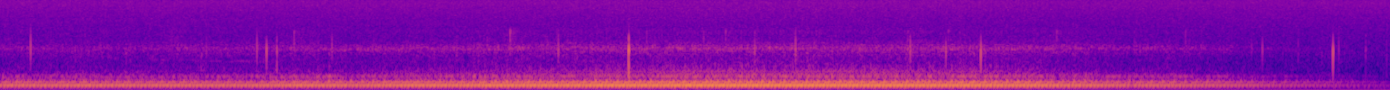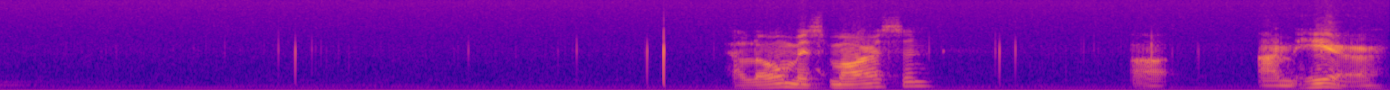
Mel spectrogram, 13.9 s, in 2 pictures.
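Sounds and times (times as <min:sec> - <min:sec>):
car engine droning as the car pulls away: 0:00.0 - 0:07.0
speech: 0:11.0 - 0:11.7, 0:12.6 - 0:13.8.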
